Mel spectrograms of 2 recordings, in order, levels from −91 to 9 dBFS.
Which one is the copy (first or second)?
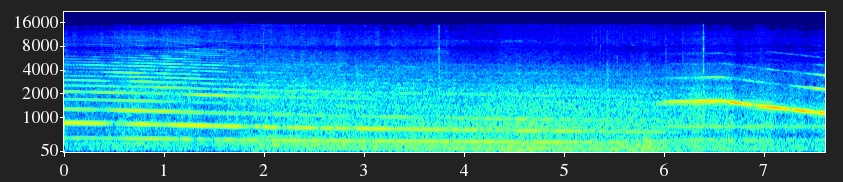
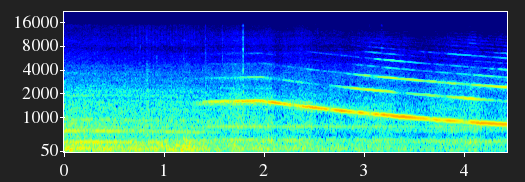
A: second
